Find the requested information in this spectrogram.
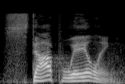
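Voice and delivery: loud, slow, forceful order; stern command. Shown as a demonstration. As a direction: order the mourners to stop, firmly. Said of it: "He is saying".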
